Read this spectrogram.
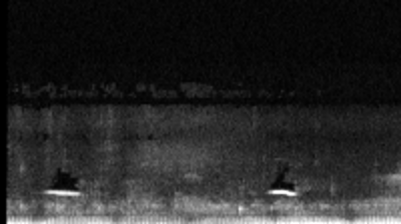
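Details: Maine Coon cat purring steadily in a low rumbling rhythm, with two brief, thin, high whistles about two seconds apart rising above the purr.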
